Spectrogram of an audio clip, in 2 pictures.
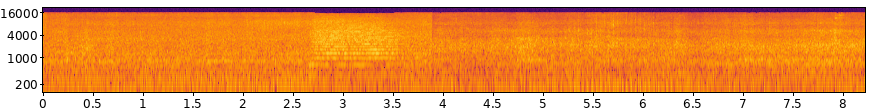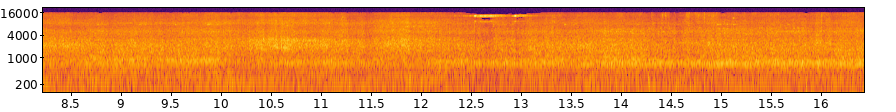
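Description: Diesel railbus running past beside road traffic, a steady mix of train and street noise. A horn sounds once for about a second, about three seconds in.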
